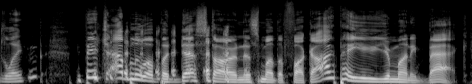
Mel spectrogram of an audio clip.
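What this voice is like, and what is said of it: Put-on accent. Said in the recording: “using that accent”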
